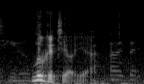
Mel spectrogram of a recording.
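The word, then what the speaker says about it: Lucatiel: yeah my name is Luca teal well let's see how she pronounces it my name is lucatelia okay so basically the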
